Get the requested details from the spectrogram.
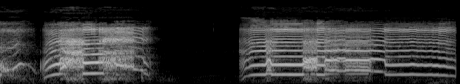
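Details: Two loud, high-pitched wailing cries from an infant, separated by a brief pause for breath, after being startled by the father's sneeze.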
